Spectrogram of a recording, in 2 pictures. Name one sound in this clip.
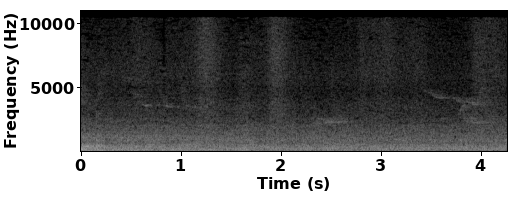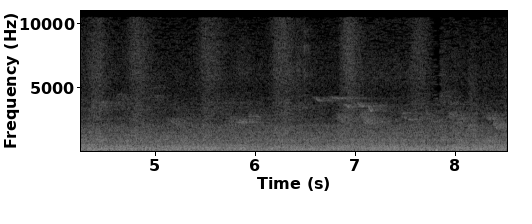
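A pen scratches on newspaper.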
